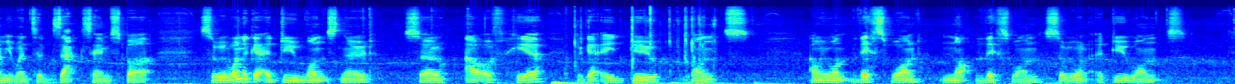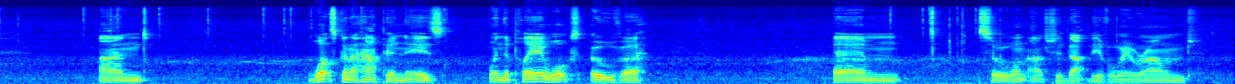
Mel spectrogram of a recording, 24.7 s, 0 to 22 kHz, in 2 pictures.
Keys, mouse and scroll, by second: 5.8-7.6 typing, 12.2 click, 15.5 right click, 17.3 click.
